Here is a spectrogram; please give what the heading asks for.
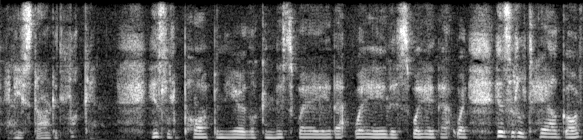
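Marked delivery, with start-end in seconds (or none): none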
